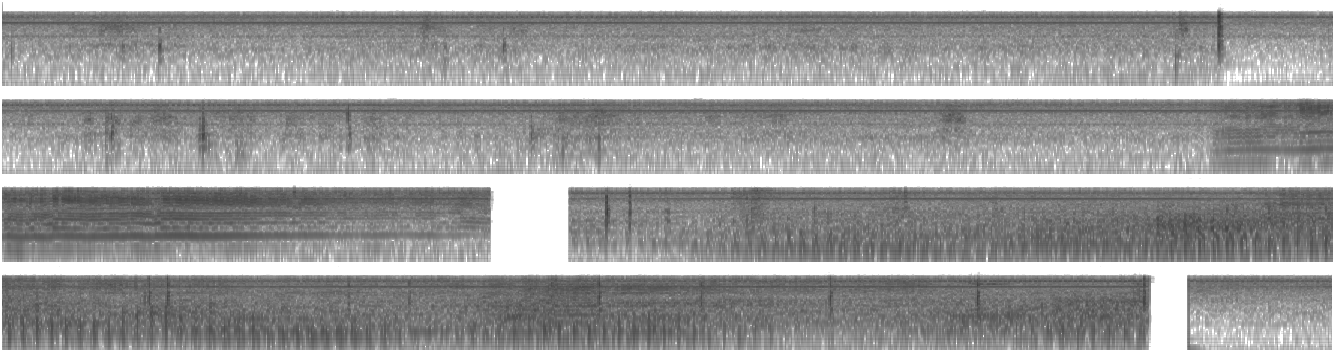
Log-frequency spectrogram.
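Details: Honey bee collecting pollen in a calla (Zantedeschia) inflorescence, with many small flies around. Quiet ticks at first, then a steady, droning buzz with clear tonal overtones, followed by a louder, rougher, fluctuating buzz.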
